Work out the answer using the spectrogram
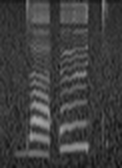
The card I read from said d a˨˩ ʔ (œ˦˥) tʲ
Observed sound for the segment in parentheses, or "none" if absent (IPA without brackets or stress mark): œ˦˥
